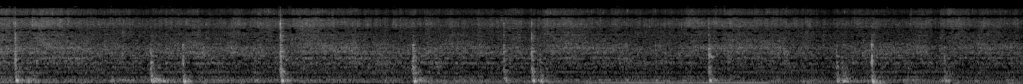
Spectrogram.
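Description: Diced apples and pears sizzling steadily in a skillet of butter and sugar, with a cooking utensil knocking and scraping against the pan about ten times as the fruit is stirred.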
